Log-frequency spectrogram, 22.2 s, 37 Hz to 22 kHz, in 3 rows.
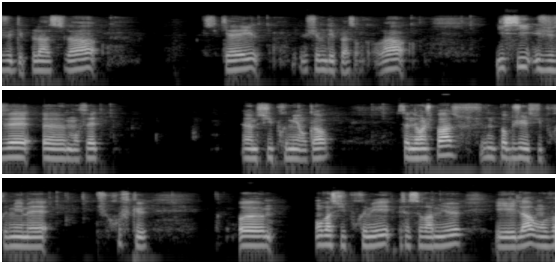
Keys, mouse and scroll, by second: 2.3 s, 4.2-6.2 drag, 6.2 alt+right click, 8.8 alt+right click, 10.9 x, 12.3 alt+right click, 14.1 o, 15.4 right click, 15.7-16.1 scroll down 3, 16.1-17.6 middle drag, 17.6 KP_1, 18.5-20.0 scroll up 2, 20.0 x, 21.5 alt+right click.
